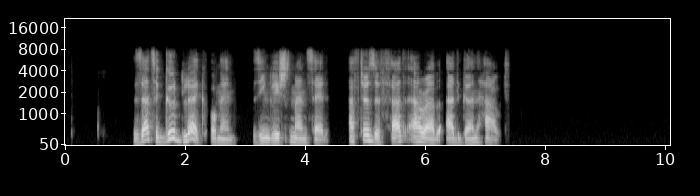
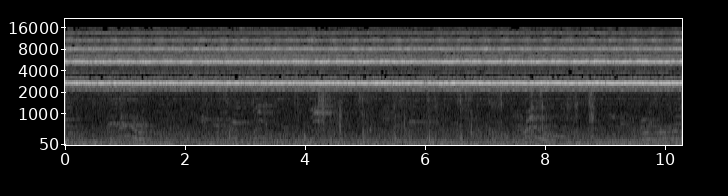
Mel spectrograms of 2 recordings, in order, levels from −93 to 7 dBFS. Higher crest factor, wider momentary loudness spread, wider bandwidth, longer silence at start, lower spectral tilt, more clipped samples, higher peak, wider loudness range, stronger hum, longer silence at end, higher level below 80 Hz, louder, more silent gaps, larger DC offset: first, 18 dB vs 12 dB; first, 9 LU vs 3 LU; second, 8.4 kHz vs 16.5 kHz; first, 1.15 s vs 0 s; first, -5 dB/octave vs 4 dB/octave; neither; first, -2 dBFS vs -10 dBFS; first, 7 LU vs 2 LU; neither; first, 2.7 s vs 0 s; about the same, -60 dBFS vs -62 dBFS; about the same, -17 LUFS vs -19 LUFS; neither; neither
